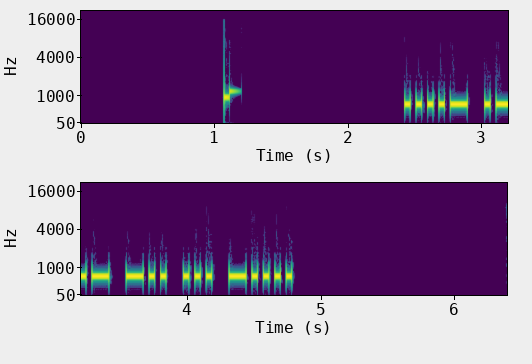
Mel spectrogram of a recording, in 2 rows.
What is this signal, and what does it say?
Morse code, heard as a keyed tone, about 28 wpm, 700 Hz. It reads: 4WDS6
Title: Five Challenging Letter-Number Combinations 28wpm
